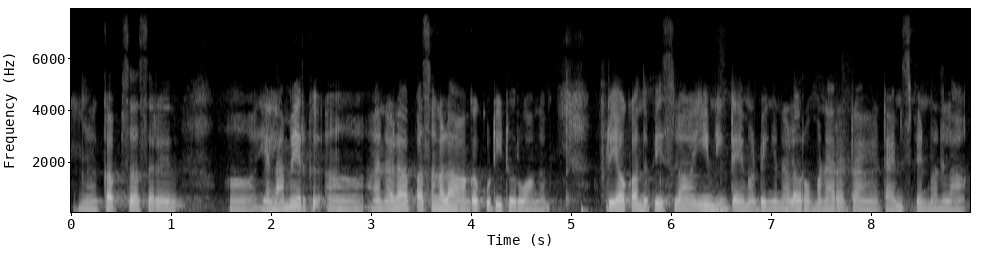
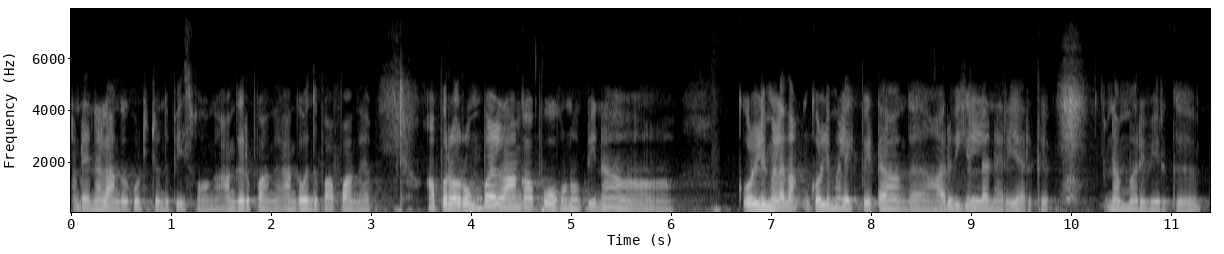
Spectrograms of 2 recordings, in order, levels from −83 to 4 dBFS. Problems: constant background noise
